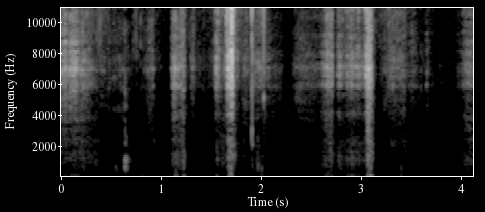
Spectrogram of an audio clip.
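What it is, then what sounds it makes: Pine wood board being carved. A small gouge cuts and scrapes into a carved hollow in a solid, light pine softwood plank held upright. It makes a quiet, irregular series of short, dry scraping cuts, each with a soft low thud beneath a bright, hissy rasp. Every stroke stops dead with no ring.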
